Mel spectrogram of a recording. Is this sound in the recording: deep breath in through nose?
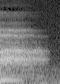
yes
